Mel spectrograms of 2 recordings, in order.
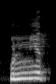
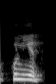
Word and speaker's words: کنیت: کنیت نہیں پڑھیں گے، کنیت نہیں پڑھیں گے، اس کو کنیت پڑھیں گے۔ اصل جو صحیح اس کا پروننسیشن ہے، صحیح تلفظ ہے وہ کیا ہے؟ کنیت۔ کنیت نہیں بولا جاتا ہے۔ بہت سے لوگوں کو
